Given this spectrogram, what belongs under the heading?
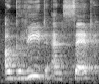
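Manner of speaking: ordinary delivery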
